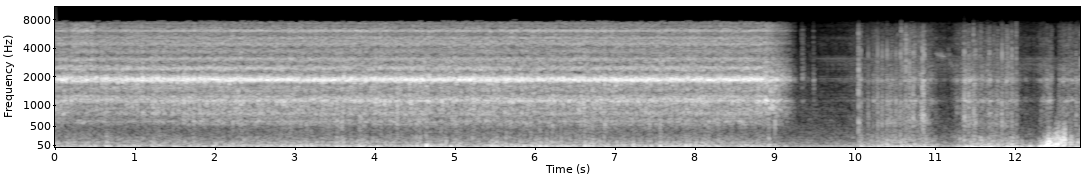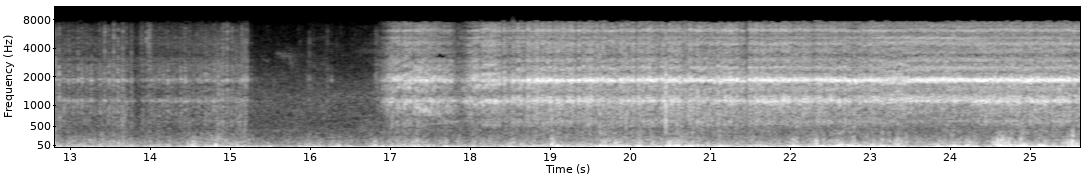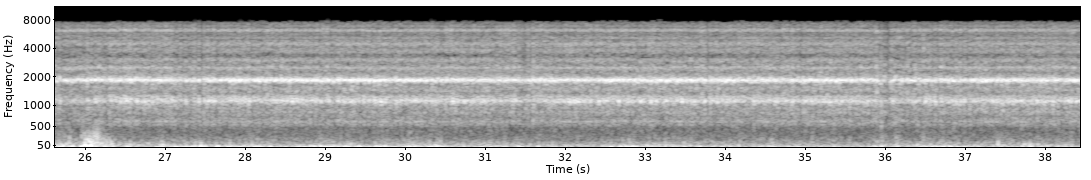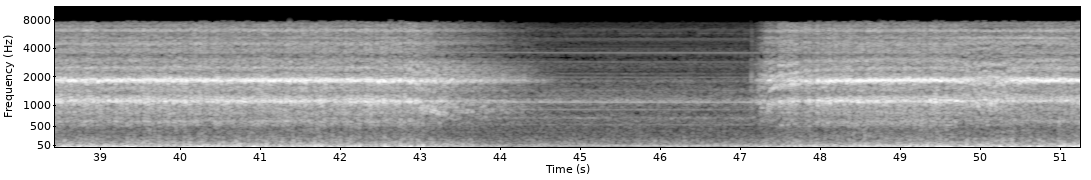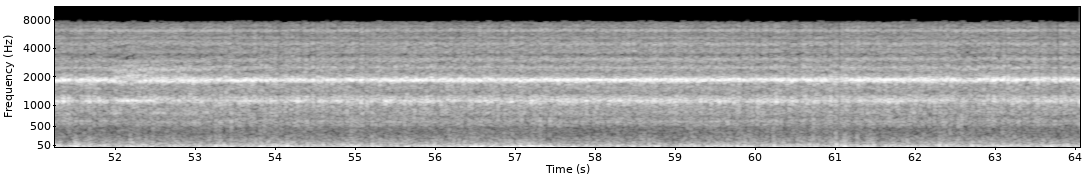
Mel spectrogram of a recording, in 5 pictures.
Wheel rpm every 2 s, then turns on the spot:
160, 160, 170, 160, 70, 20, 30, 20, 30, 150, 160, 160, 160, 160, 160, 160, 160, 160, 160, 160, 160, 70, 0, 30, 160, 160, 160, 160, 160, 160, 160, 160.
10-16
